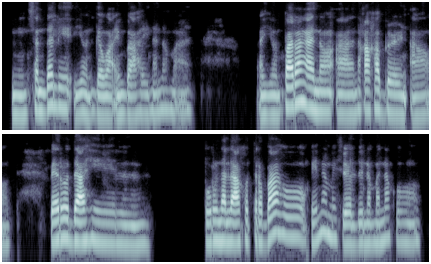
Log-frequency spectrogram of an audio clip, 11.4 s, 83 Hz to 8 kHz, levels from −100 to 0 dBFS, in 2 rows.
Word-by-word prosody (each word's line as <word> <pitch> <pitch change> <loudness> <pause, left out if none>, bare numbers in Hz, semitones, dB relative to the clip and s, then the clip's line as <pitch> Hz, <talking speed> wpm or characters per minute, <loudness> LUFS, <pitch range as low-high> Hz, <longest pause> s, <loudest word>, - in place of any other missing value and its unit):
hmm, 145 0 -3
sandali, 185 +2 -1
'yon, 150 0 -4
gawaing 140 0 -2
bahay 145 +1 -4
na 155 0 -8
naman, 170 -1 -10 0.9
ayun. 145 0 -3
Parang 205 +6 +7
ano, 165 -3 +3
ah, 150 -1 -3
nakaka-burnout. 155 -4 -2 0.6
Pero 190 +3 +4
dahil 175 -2 +3 1.2
puro 170 +2 -2
nalang 175 -1 +6
ako - - -2
trabaho, 205 +4 +1
okey 175 +1 -6
na, 245 - -3
may 200 - -5
suweldo 160 -1 -3
naman 165 +1 -5
ako, 170 -2 -10
165 Hz, 125 wpm, -22 LUFS, 150-180 Hz, 1.2 s, Parang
